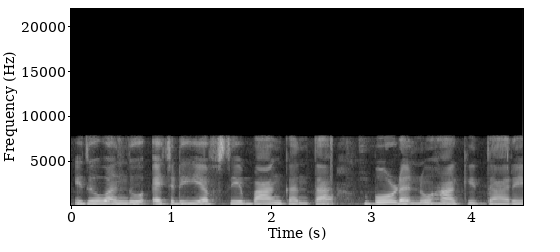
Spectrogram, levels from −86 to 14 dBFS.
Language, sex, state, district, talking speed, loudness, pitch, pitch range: Kannada, female, Karnataka, Bidar, 105 wpm, -16 LUFS, 215 Hz, 200-235 Hz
